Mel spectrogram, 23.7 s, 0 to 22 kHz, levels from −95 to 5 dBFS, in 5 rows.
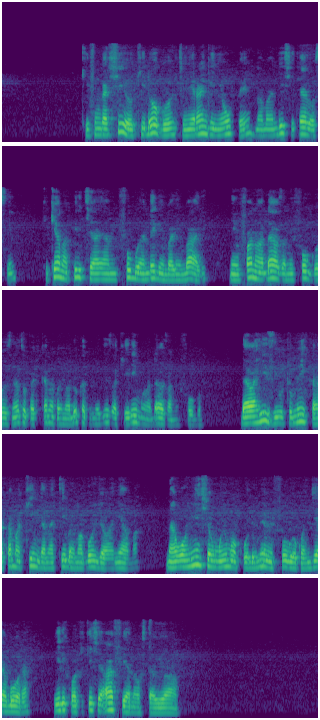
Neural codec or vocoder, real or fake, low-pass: none; real; 7.2 kHz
